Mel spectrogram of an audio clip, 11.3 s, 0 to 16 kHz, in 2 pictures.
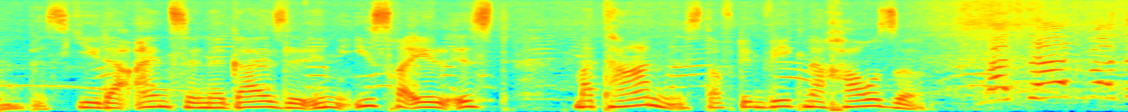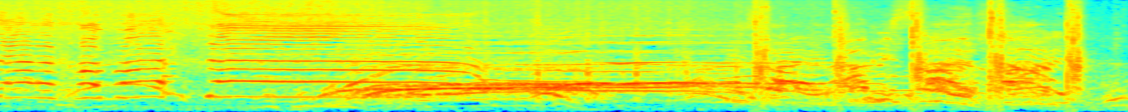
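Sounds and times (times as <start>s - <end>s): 
large crowd at a rally cheering with rhythmic bursts of shouting: 0.0s - 1.0s, 4.8s - 11.2s
speech: 0.2s - 5.2s
large crowd at a rally chanting loudly in unison: 9.1s - 11.2s.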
